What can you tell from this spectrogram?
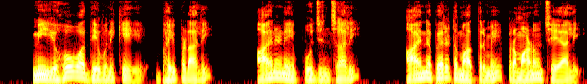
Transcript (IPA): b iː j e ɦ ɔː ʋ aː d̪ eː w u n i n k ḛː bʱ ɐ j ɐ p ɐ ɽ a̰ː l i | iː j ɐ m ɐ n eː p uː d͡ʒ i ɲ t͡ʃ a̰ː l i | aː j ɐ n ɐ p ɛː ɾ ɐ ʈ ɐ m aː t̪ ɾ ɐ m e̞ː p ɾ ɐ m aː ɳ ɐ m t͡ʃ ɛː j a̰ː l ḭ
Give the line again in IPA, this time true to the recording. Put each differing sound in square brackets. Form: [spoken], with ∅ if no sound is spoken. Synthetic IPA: [m] iː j e ɦ ɔː ʋ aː d̪ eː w u n i [∅] k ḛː bʱ ɐ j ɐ p ɐ ɽ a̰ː l i | [aː] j ɐ [n] ɐ n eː p uː d͡ʒ i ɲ t͡ʃ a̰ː l i | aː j ɐ n ɐ p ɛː ɾ ɐ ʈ ɐ m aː t̪ ɾ ɐ m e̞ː p ɾ ɐ m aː ɳ ɐ m t͡ʃ ɛː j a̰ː l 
